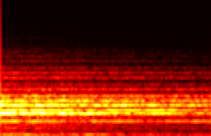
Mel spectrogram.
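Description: A soft piano chord held with the sustain, its notes fading slowly, with no new note struck.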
